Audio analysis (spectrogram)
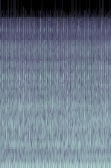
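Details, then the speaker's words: VW Caddy diesel at idle after injector removal and repair, no engine management lights: even, regular idle clatter with steady low throb and no knocks; smooth and healthy, nice and quiet. "I am well happy with that. Well happy. And it sounds so nice and quiet as well."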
